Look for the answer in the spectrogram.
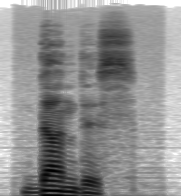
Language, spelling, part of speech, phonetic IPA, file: Polish, dandys, noun, [ˈdãndɨs], Pl-dandys.ogg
